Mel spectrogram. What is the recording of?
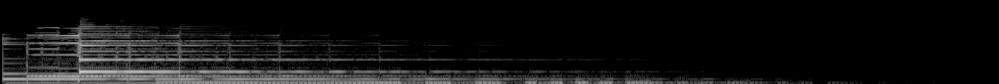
Emin9th chord tweaked in lo
an Emin9th Guitar chords with partial reversal and the tail end strip silenced in time
guitar, chord, ambient, reverse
